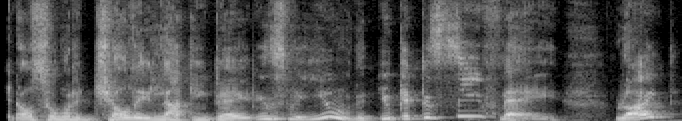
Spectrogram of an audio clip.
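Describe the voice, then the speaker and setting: Woman doing a flippant fae performer for a tabletop game, real deep n croaky, grandiose and wry. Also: very animated, normal speed, a little mellow, full character voice. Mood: boastful. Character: theatrical, flippant fae entertainer with puppets.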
